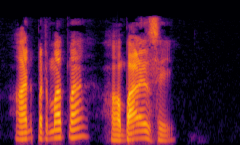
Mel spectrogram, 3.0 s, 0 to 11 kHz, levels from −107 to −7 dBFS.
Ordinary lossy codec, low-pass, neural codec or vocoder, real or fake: AAC, 64 kbps; 7.2 kHz; none; real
